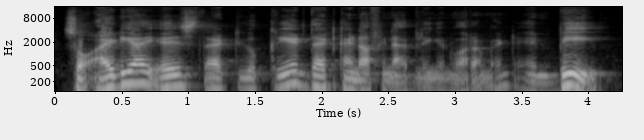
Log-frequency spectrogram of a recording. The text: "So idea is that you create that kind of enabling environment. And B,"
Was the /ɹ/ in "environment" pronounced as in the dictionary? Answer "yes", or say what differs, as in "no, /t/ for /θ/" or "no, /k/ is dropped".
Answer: yes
